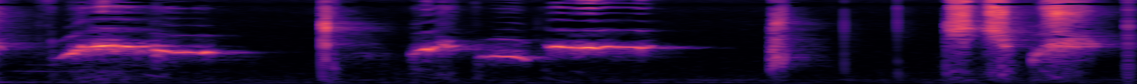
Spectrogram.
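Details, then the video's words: Pet budgerigar in a real talking compilation: clear wavering whistles and a dipping whistled phrase, a couple of clicks, then a quick burst of scratchy word-like chatter. "Konuşan Muhabbet Kuşu"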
